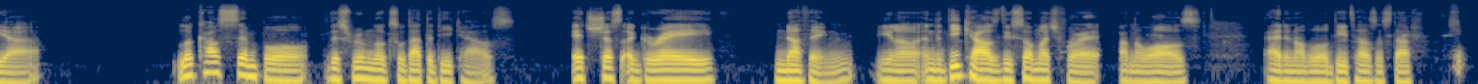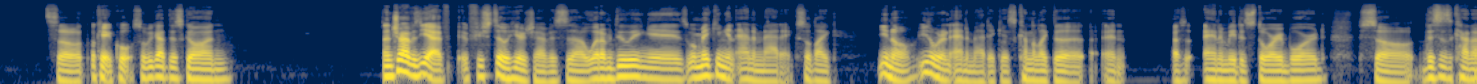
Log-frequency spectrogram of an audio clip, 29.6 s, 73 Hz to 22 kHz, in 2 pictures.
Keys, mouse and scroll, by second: 1.0 click, 1.4 click, 5.2 click, 6.3 middle click, 6.7-9.2 shift+middle drag, 11.8 middle click, 14.4 middle click.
